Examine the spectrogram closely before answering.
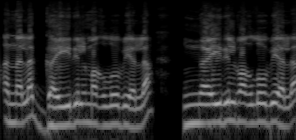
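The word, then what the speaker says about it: غَيْرِ: ഗൈരി, ഗൈരി, ഗൈരി എന്ന് കറക്റ്റ് പറയണം. ഗൈരി എന്നുള്ളത് എന്ത് ചെയ്യണം? കൃത്യമായിട്ട് നമ്മൾ എന്ത് ചെയ്യണം? ഉച്ചരിക്കണം. ഗൈരി എന്ന് പറയുമ്പോൾ ശ്രദ്ധിക്കേണ്ട കാര്യം എന്താണ്? തൊണ്ടയുടെ മേൽഭാഗത്ത് നിന്നാണ് ഗൈരി, ഗ എന്നുള്ള ഉച്ചാരണം വരുന്നത്.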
